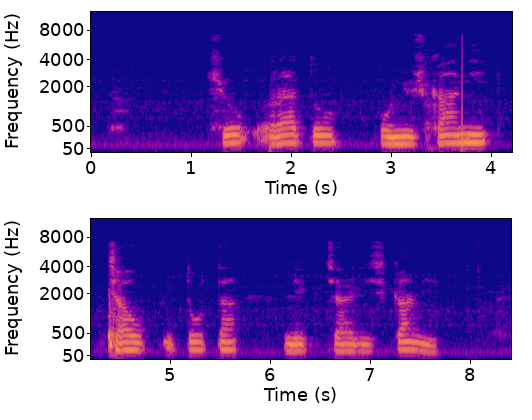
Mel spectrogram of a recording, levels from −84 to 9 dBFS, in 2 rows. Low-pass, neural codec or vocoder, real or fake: 7.2 kHz; none; real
